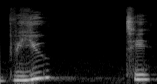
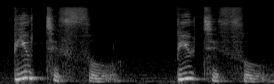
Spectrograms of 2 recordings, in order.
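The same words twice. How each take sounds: First: Beautiful split slowly into three beats, louder; syllables spelled out slowly. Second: Said in the usual way. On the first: Shown as a demonstration. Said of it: "how many syllables are there". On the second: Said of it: "Three syllables".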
